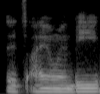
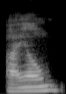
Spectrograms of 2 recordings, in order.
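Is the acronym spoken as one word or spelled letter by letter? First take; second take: spelled out; one word. First: The acronym is spelled out letter by letter. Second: The acronym is spoken as a single word. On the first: The speaker calls it right. "it's IOMB, we like say it out" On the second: The speaker calls it wrong. "apparently we don't say IOM"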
